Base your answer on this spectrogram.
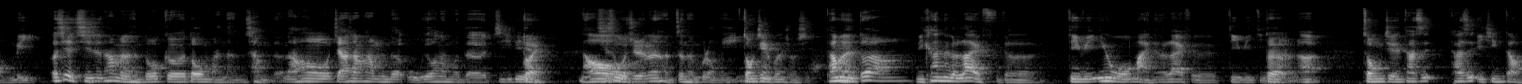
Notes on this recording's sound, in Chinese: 這兩次錄音不知道為什麼回音很重，已經盡1000%力量調整了，下次會再改進。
